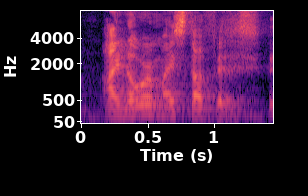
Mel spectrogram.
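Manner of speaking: high, loud, hurried apologetic tone. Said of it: "I'm like".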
